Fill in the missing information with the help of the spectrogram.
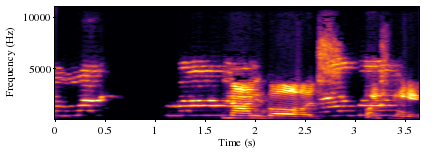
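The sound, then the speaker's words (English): A baby fusses and babbles, with high, wavering cries and bursts of vocalizing overlapping an adult who keeps talking, after a short pause. “Sorry about the baby.”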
